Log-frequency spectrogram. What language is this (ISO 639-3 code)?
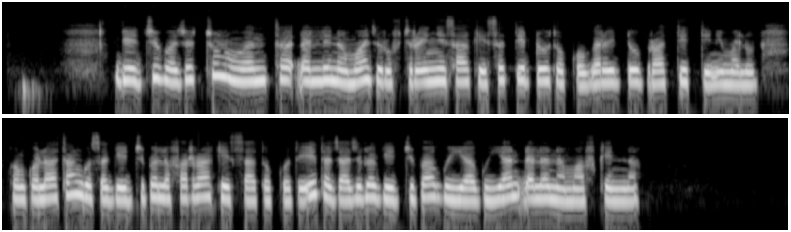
orm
